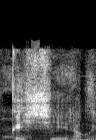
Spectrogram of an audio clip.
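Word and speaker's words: köszi: 두 글자로는 꾀씨라고 해요. 꾀씨. 따라할 수가 없는 발음이에요.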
